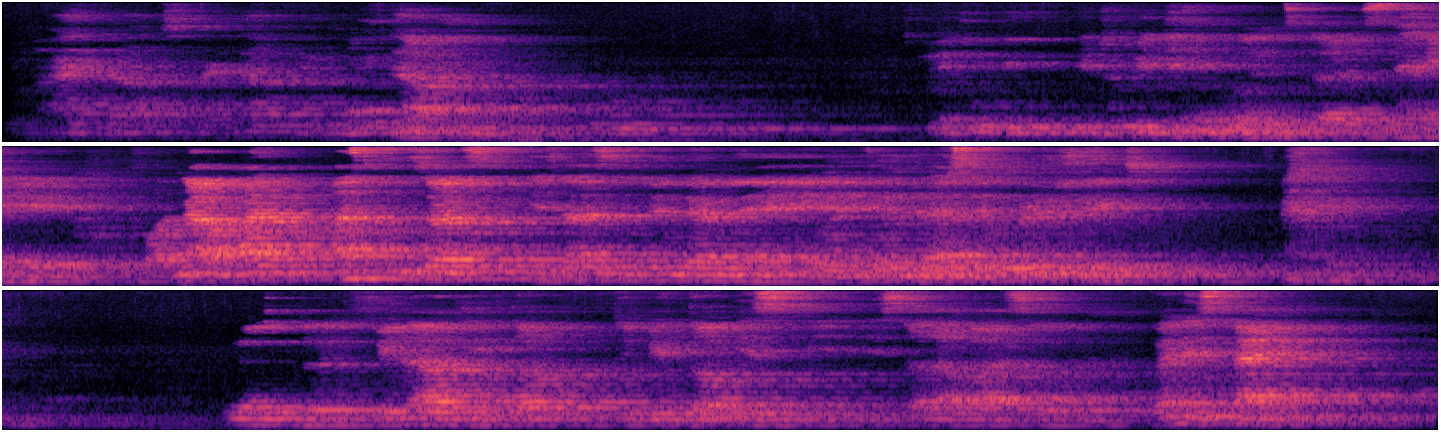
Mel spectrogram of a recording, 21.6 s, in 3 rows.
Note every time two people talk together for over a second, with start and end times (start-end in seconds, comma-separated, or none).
11.2-12.6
